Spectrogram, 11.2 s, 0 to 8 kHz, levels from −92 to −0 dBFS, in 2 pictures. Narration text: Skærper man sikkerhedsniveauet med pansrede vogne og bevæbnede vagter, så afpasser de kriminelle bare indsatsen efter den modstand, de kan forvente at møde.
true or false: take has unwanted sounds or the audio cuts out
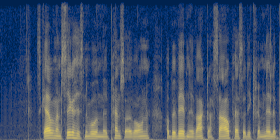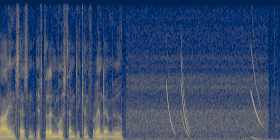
true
